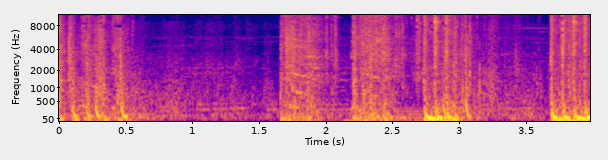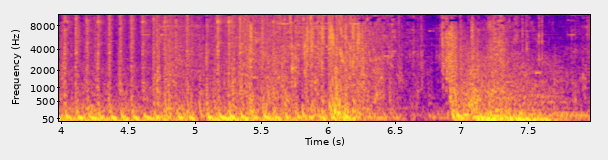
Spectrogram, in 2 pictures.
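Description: Automatic gunfire from a shooter video game on a PS5, loud, sustained bursts of rapid shots with brief pauses between volleys and no talking.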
